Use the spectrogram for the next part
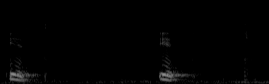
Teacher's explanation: It's a very short and unstressed sound that we use to pronounce the ed ending. This is used when the verb in its base form ends with the t or the d sound.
